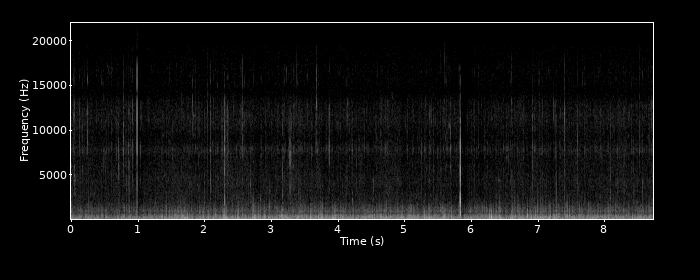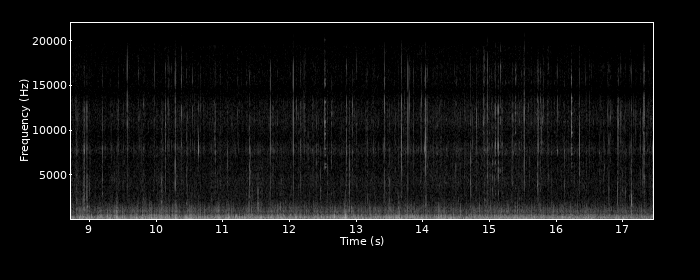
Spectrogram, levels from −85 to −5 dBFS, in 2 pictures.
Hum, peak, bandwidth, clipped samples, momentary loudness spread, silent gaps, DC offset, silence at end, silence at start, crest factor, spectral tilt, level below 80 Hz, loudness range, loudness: none; -6 dBFS; over 20 kHz; under 0.1%; 4 LU; none; under 0.1%; 0 s; 0 s; 36 dB; -5 dB/octave; -58 dBFS; 3 LU; -44 LUFS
